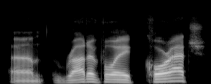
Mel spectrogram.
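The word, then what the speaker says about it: Radivoj Korać: First of all, one of our listeners wrote in and compared us to Radovoy Korach. Am I getting it right? Did I pronounce it correctly?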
